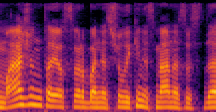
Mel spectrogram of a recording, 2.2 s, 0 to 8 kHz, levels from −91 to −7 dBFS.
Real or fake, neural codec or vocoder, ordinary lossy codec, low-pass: real; none; MP3, 48 kbps; 7.2 kHz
